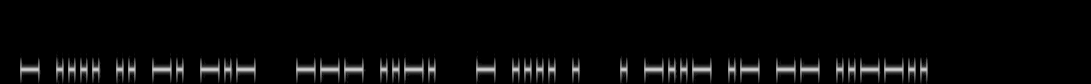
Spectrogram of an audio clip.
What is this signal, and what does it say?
Morse code, heard as a keyed tone, about 20 wpm, 700 Hz. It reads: THINK OF THE EXAM?
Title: Sentences from Top 1000 Words - Review Part 5 - 20wpm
